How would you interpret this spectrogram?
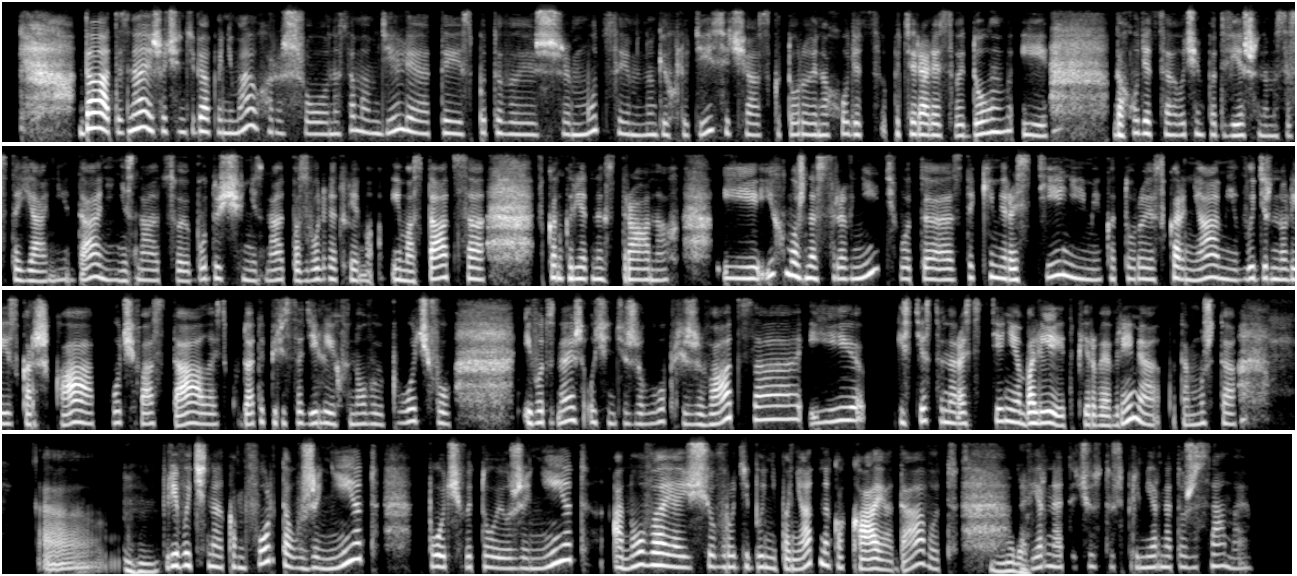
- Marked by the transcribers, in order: none
- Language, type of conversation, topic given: Russian, advice, Как мне сосредоточиться на том, что я могу изменить, а не на тревожных мыслях?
